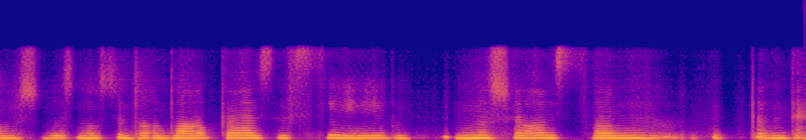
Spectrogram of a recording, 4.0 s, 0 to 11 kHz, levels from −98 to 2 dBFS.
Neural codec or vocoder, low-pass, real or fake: codec, 16 kHz, 0.5 kbps, FreqCodec, smaller model; 7.2 kHz; fake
